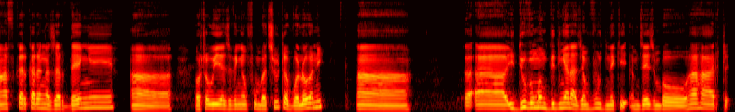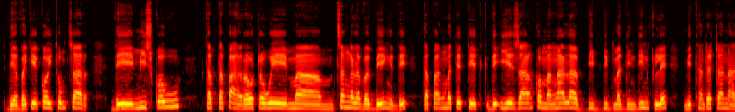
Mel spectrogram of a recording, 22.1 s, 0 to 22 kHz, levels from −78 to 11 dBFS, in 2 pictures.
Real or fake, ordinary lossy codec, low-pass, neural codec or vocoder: real; none; none; none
